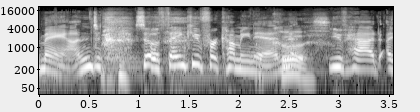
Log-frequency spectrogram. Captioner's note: Josh laughing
